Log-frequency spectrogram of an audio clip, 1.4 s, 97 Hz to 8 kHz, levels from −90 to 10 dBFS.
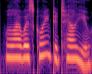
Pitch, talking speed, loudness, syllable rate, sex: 245 Hz, 300 wpm, -17 LUFS, 5.7 syllables/s, female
